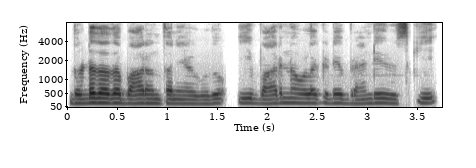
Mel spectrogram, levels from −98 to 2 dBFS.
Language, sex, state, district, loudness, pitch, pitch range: Kannada, male, Karnataka, Koppal, -22 LUFS, 155 Hz, 150-160 Hz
